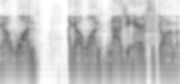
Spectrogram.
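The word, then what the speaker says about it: Najee: i don't get it it's na g naji harris like that's it like it's simple and i was like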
